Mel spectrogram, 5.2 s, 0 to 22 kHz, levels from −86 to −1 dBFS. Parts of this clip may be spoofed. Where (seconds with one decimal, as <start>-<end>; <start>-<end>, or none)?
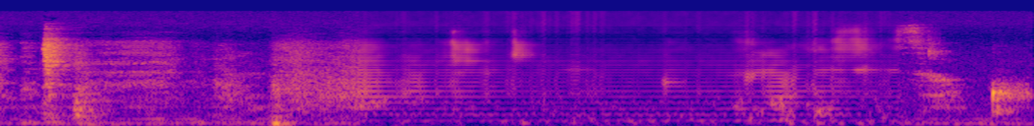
1.8-4.5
